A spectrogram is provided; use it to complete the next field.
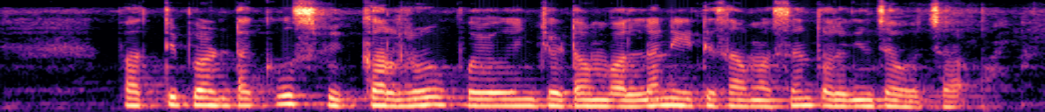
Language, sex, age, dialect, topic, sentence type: Telugu, male, 18-24, Telangana, agriculture, question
